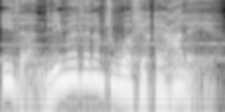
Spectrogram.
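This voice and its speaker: A man voicing an eager, smitten young man in an audio horror story, speaking a little higher than his narration. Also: big pitch swings, a little fast, dark tone, faint music behind.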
